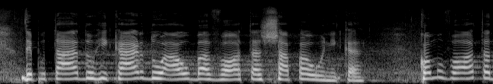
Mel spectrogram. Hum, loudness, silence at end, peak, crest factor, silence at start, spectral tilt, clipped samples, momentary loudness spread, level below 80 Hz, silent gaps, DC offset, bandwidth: none; -18 LUFS; 0 s; -2 dBFS; 16 dB; 0 s; -5.5 dB/octave; under 0.1%; 5 LU; -62 dBFS; none; under 0.1%; 14.5 kHz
